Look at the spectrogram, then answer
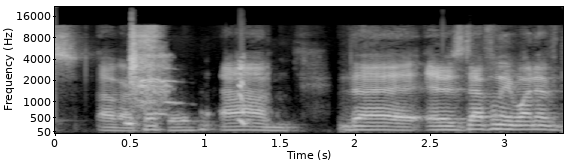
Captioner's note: chuckles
